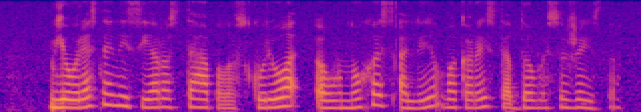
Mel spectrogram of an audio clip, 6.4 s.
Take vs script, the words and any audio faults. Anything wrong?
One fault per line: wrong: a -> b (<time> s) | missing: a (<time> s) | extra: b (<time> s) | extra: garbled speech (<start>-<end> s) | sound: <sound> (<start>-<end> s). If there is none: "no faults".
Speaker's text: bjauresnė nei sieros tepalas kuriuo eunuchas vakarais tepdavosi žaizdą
extra: ali (4.1 s)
